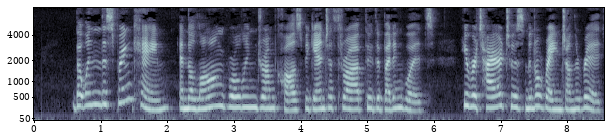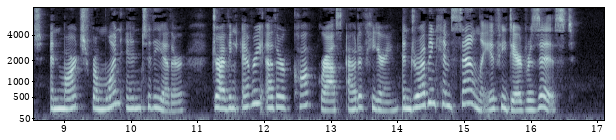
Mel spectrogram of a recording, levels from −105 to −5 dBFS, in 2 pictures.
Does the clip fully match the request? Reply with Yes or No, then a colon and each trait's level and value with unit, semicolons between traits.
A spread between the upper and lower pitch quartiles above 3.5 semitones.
No: average, 3.2 semitones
